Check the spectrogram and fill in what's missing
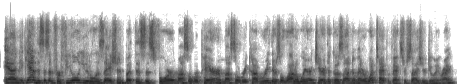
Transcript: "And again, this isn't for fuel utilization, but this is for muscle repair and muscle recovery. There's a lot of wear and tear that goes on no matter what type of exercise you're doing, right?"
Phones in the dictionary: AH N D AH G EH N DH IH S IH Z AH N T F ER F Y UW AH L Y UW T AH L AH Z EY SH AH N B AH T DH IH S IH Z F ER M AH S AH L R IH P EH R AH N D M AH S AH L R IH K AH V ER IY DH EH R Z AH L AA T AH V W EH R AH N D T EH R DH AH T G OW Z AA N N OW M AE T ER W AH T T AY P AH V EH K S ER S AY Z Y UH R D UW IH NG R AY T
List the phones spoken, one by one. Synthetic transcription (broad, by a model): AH N AH G EH N DH IH S IH Z AH N T F ER F Y UW L Y UW T AH L AH Z EY SH AH N B AH T DH IH S IH Z F ER M AH S L R IH P EH R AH N M AH S L R IH K AH V ER IY DH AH R Z AH L AA T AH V W EH R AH N T EH R DH AH T G OW Z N N OW M AE T ER W AH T T AY P AH V EH K S ER S AY Z Y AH R D UW IH NG R AY T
